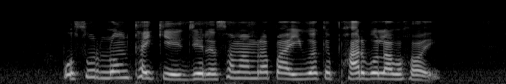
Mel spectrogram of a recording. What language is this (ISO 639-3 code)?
ben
